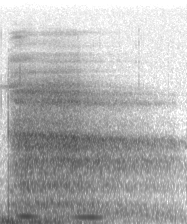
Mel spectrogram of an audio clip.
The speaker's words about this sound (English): In through the nose, open mouth,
